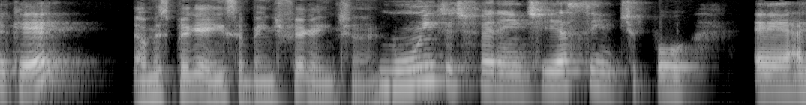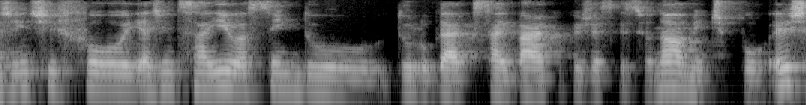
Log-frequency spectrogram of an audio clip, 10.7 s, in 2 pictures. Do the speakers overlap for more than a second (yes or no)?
no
